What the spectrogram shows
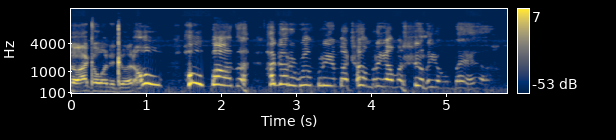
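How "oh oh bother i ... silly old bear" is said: silly, dopey cartoon bear voice, squeaky and very high. Retelling doing an impression when someone asked to hear it: Winnie the Pooh voice. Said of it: "I do a mean Winnie the Pooh".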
